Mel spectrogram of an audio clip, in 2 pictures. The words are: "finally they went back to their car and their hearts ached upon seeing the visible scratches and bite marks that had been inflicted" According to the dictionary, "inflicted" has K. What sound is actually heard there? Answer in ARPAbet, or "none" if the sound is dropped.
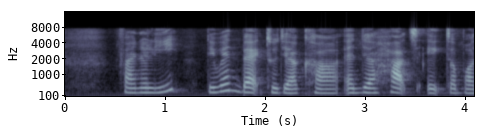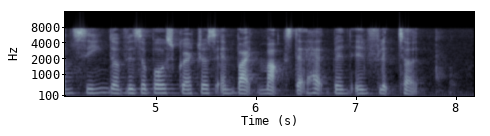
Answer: K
